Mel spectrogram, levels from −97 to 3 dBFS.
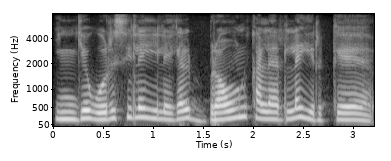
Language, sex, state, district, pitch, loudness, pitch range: Tamil, female, Tamil Nadu, Nilgiris, 195 Hz, -15 LUFS, 185-215 Hz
